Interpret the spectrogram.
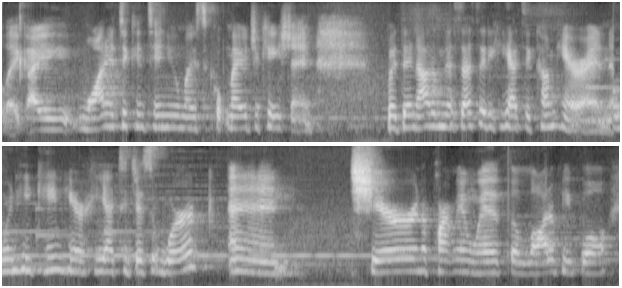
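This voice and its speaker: A woman's voice: medium pitch, a little mellow, rough recording. A young woman from Los Angeles telling her family's story in a casual interview, often saying "like". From Los Angeles, California. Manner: casual, fond of "like". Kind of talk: personal storytelling.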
